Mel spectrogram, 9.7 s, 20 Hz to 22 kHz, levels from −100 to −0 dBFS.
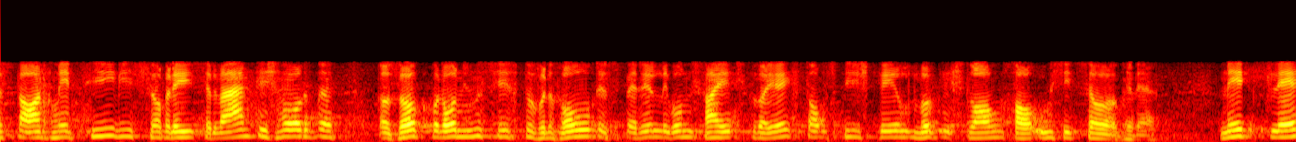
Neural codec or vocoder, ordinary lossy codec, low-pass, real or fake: codec, 44.1 kHz, 1.7 kbps, Pupu-Codec; none; 3.6 kHz; fake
